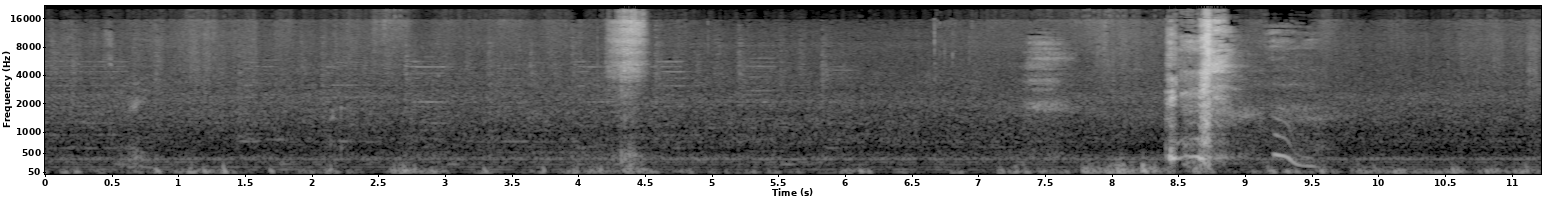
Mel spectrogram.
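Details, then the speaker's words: Adult sneezing induced by Chhinkni sneezing powder: one sharp sneeze then a loud forceful burst against low room noise; described as very intense. "Oh my goodness, I have to sneeze. Okay. Very intense. I don't know why."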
